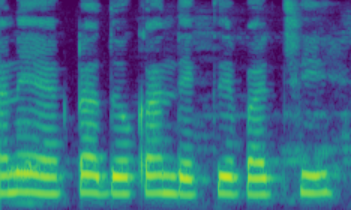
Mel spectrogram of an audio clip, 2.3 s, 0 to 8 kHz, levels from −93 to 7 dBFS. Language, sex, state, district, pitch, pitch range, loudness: Bengali, female, West Bengal, Alipurduar, 245 Hz, 235-255 Hz, -12 LUFS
